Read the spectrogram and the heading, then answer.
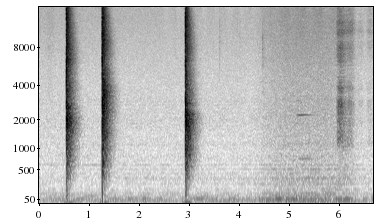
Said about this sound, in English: Three slaps and a like an email sound or whatever.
